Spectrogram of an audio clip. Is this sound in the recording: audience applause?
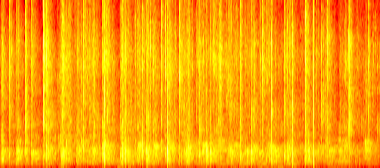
yes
